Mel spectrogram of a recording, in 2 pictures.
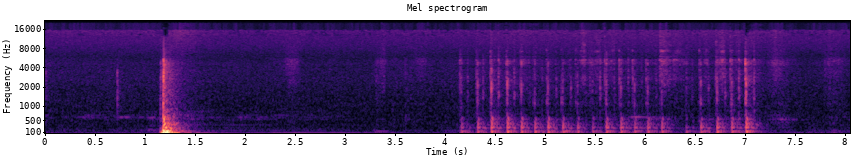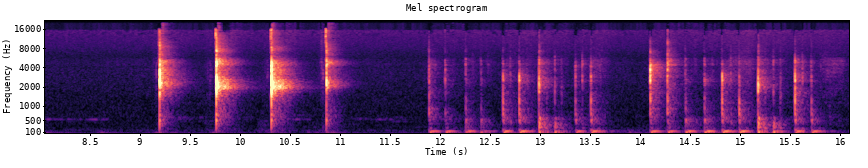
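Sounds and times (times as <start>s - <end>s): loud thump: 1.1s - 1.6s
fast typing on keyboard: 4.2s - 7.2s, 11.9s - 15.8s.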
